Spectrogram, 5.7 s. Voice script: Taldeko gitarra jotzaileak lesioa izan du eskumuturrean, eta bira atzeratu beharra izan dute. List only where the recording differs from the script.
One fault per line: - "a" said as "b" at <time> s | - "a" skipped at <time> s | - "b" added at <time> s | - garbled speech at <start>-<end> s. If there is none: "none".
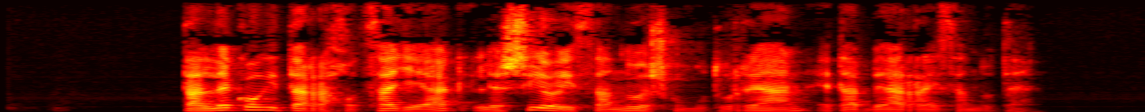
- "bira atzeratu" skipped at 4.3 s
